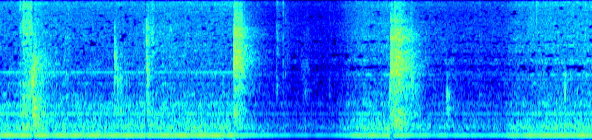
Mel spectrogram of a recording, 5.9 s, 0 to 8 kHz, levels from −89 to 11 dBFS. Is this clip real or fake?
real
